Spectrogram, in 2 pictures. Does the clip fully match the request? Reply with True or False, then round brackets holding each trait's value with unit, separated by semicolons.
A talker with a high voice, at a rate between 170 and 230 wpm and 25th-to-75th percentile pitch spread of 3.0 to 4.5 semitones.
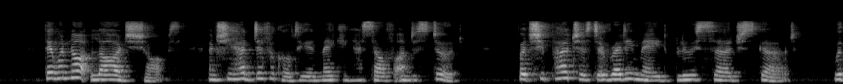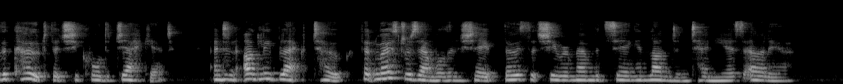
True (200 Hz; 180 wpm; 3.9 semitones)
